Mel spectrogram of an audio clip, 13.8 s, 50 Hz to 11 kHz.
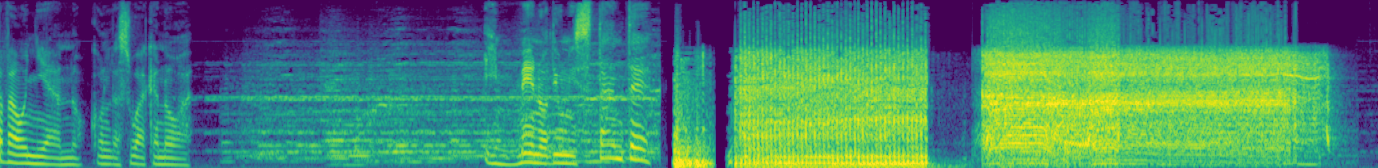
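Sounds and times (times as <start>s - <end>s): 
speech: 0.0s - 2.0s, 4.9s - 6.8s
harsh jackhammer-like drilling: 7.3s - 13.4s.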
